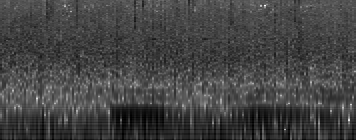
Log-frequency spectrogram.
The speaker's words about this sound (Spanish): Después de eso comenzó a llover. El cielo también lloraba esos asesinatos.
